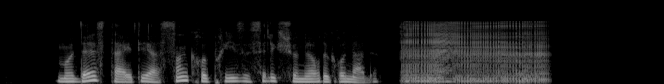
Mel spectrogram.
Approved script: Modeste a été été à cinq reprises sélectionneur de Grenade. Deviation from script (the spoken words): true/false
true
